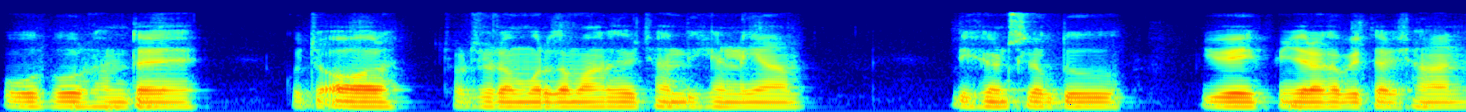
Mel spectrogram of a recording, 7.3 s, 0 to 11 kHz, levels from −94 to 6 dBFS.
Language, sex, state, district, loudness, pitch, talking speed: Hindi, male, Uttarakhand, Tehri Garhwal, -21 LUFS, 105 Hz, 180 wpm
